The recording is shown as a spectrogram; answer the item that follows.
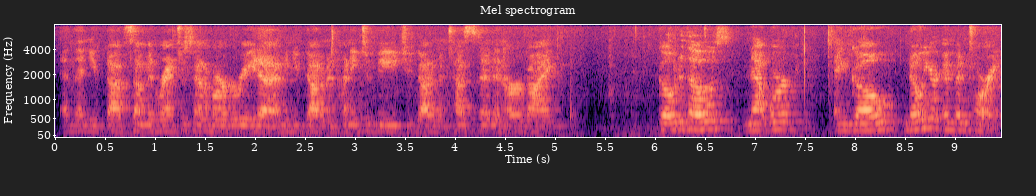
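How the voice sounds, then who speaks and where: A woman with a loud voice giving emphatic, energetic advice as a panelist. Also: deep voice, fairly quick, slight background noise. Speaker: real estate panelist. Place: meeting room. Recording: echoey room from a distance.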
